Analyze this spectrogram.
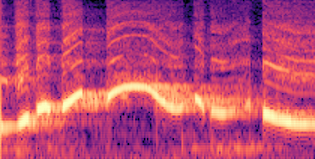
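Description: A person whistles a lively tune up close, the clear pure pitch sliding and bending between notes in short phrases with brief breaths in between, loud and alone.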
